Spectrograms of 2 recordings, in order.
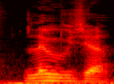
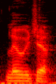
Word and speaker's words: Loggia: Jag vet inte om man ska uttala efternamnet riktigt där. – Loggia. – Loja. – Loja.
